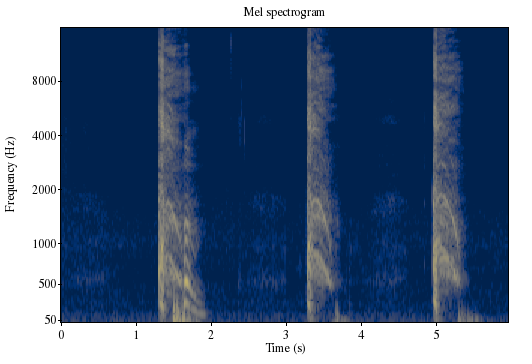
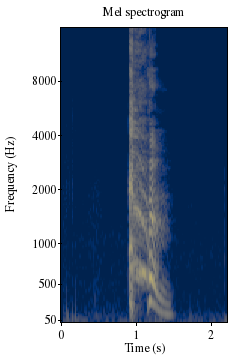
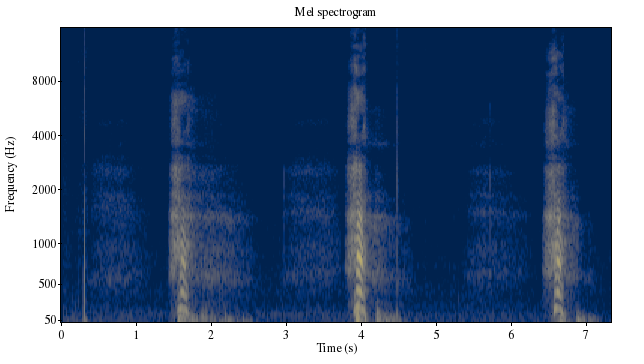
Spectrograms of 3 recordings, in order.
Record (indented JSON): {
  "three_cough_length": "6.0 s",
  "three_cough_amplitude": 10871,
  "three_cough_signal_mean_std_ratio": 0.32,
  "cough_length": "2.2 s",
  "cough_amplitude": 7237,
  "cough_signal_mean_std_ratio": 0.34,
  "exhalation_length": "7.3 s",
  "exhalation_amplitude": 9699,
  "exhalation_signal_mean_std_ratio": 0.24,
  "survey_phase": "beta (2021-08-13 to 2022-03-07)",
  "age": "45-64",
  "gender": "Female",
  "wearing_mask": "No",
  "symptom_cough_any": true,
  "symptom_runny_or_blocked_nose": true,
  "symptom_sore_throat": true,
  "symptom_abdominal_pain": true,
  "symptom_fatigue": true,
  "symptom_fever_high_temperature": true,
  "symptom_onset": "3 days",
  "smoker_status": "Never smoked",
  "respiratory_condition_asthma": false,
  "respiratory_condition_other": false,
  "recruitment_source": "Test and Trace",
  "submission_delay": "2 days",
  "covid_test_result": "Positive",
  "covid_test_method": "RT-qPCR",
  "covid_ct_value": 16.7,
  "covid_ct_gene": "ORF1ab gene",
  "covid_ct_mean": 17.3,
  "covid_viral_load": "2100000 copies/ml",
  "covid_viral_load_category": "High viral load (>1M copies/ml)"
}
